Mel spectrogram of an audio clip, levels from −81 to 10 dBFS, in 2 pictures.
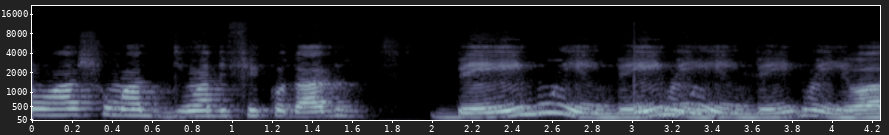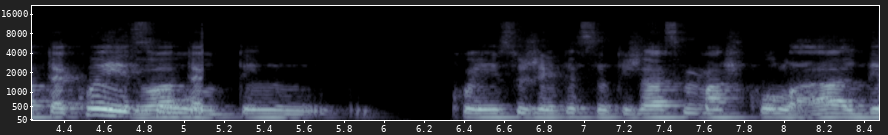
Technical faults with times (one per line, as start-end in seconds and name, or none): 3.01-5.09 doubled audio track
